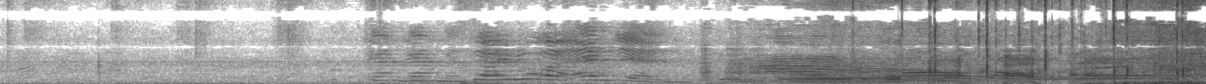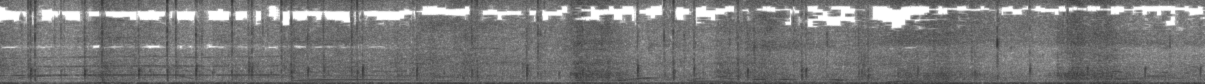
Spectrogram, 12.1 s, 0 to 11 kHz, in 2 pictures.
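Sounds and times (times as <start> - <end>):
race car engines rumbling: 3.4 - 12.0.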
